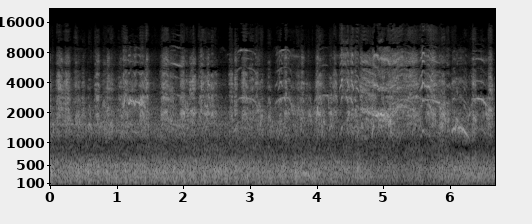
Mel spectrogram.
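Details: A crowd of hungry black-headed gulls feeding on Westminster Embankment by the River Thames in London gives harsh, squealing calls that overlap continuously, over a steady hum of city noise.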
